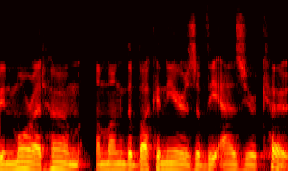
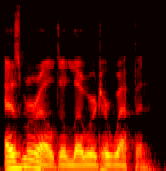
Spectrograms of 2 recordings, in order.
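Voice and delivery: plain reading voice

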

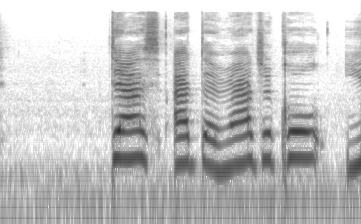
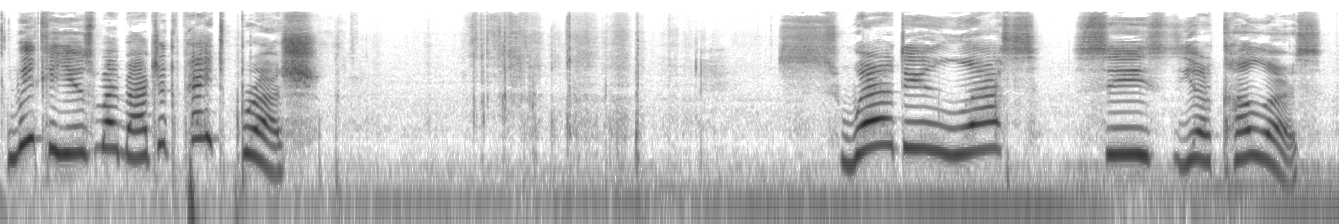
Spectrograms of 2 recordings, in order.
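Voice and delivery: higher, louder bright cat voice; cheerful kitty voice; 6 semitones higher, 4 dB louder than usual. Acted. Pete greeting his sad friend, high and cheerful.

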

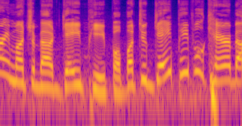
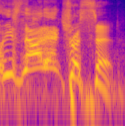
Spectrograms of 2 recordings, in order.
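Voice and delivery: high, raised-voice interruption; exasperated shout; 10 semitones higher than usual. Real, not acted. Host stops guest's pitch to passerby, shouting. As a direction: cut them off with a high yell.

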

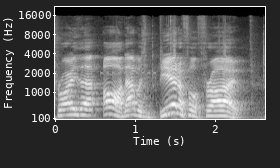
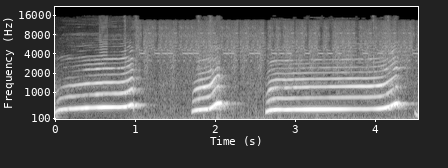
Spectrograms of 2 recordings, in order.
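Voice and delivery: high rising whoops; whooping; 9 dB louder, much slower than usual. Real, not acted. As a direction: cheer like a fan. Cheering in game.

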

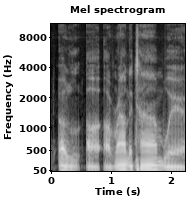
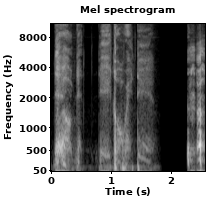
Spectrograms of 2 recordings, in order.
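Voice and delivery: high whispered mock voice; squeaky hushed imitation of the crew; high mock whisper of eager friends; 8 dB quieter than usual.

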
